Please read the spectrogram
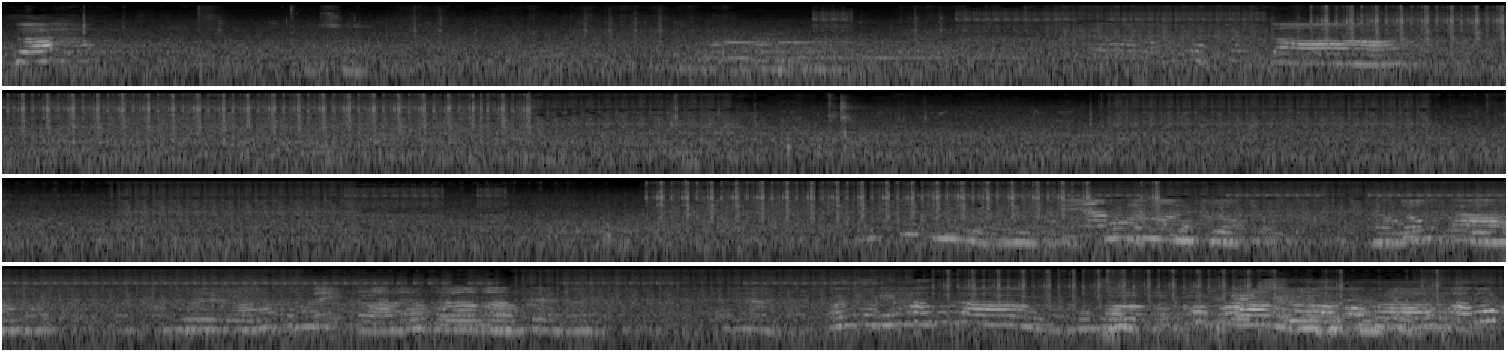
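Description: Crowd of fans talking and calling out, growing louder and denser from about twenty seconds in. A thin, high-pitched buzzing comes and goes twice under the voices.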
